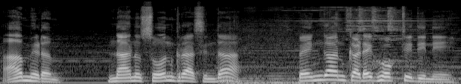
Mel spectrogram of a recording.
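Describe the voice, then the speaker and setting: ನಟನೊಬ್ಬ ಅಭಿನಯಿಸಿದ ಕುತೂಹಲದ, ಸಂಶಯದ ಯುವ ಪ್ರಯಾಣಿಕ. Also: male voice, a little high, animated, moderate pace, soft background music, lightly acted. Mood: relaxed, polite. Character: curious, sceptical young male traveller at a roadside eatery.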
